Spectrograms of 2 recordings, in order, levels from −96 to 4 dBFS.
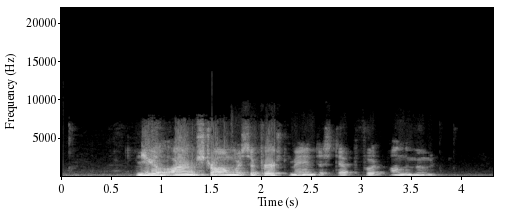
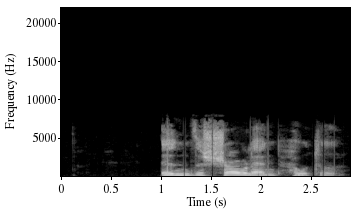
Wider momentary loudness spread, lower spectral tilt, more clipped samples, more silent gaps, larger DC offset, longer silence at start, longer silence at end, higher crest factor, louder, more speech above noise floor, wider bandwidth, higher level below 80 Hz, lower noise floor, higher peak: about the same, 13 LU vs 12 LU; first, -9 dB/octave vs -4.5 dB/octave; neither; neither; neither; second, 0.75 s vs 1 s; first, 0.6 s vs 0.15 s; about the same, 16 dB vs 16 dB; first, -15 LUFS vs -23 LUFS; second, 35 dB vs 53 dB; about the same, 7.2 kHz vs 7.8 kHz; first, -42 dBFS vs -58 dBFS; second, -48 dBFS vs -76 dBFS; first, 0 dBFS vs -10 dBFS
